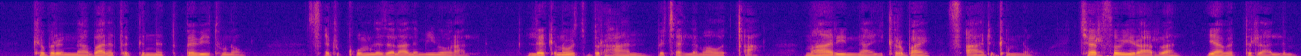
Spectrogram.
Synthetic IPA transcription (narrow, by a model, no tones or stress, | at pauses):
kʰɨβɾɨnːabalət̪ʼɨɡɨnːət̪b̥əβe̞t̪ʰunəw | sʼɨd̪kʼumləzəlaləmjɪno̞ɾa̰lː | əkʼɨno̞t͡ʃːbɨɾɦanbət͡ʃʼɛlːəmawɔt̪ʼːa | məhaɾiɨnːajɪkʼɨɾbaj | sʼad̪kʼɨmnəw | t͡ʃʰəɾsəwjɪɾarːal | jaβəd̪ɨɾalːɨm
